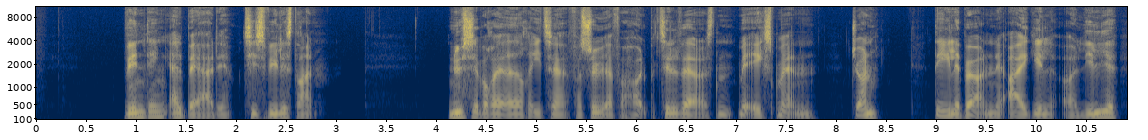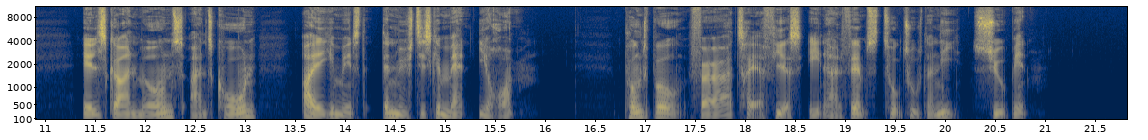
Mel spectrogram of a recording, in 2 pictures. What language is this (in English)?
Danish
